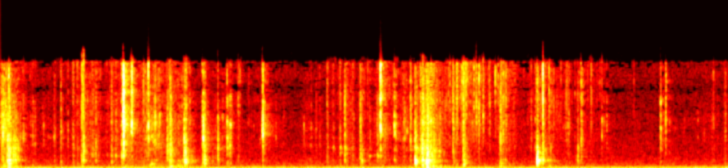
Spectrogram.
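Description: A solid white bar of soap, held in the hand, is scraped and carved with a metal utility knife blade. The result is a series of quiet, crisp, bright scraping and crackling bursts with short sharp flicks, over a faint low hum.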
